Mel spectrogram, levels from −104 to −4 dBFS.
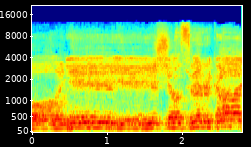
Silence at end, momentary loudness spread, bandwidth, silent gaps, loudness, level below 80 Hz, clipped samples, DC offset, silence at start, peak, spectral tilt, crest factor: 0 s; 2 LU; 13 kHz; none; -15 LUFS; -56 dBFS; under 0.1%; under 0.1%; 0 s; -2 dBFS; -4 dB/octave; 12 dB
